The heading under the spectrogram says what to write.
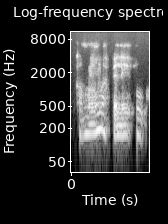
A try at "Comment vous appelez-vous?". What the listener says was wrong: The VOUS is pronounced as VOU itself. That's it. Vous. We do not pronounce the S letters.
